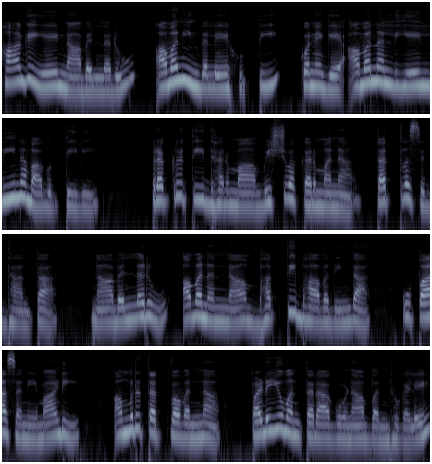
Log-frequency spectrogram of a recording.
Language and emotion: Kannada, neutral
